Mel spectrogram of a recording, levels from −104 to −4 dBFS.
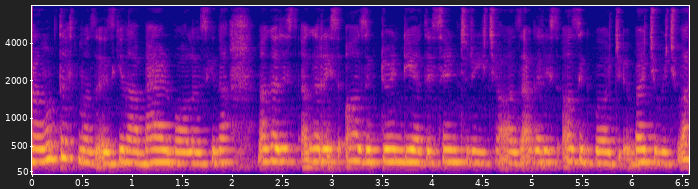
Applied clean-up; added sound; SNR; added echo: none; none; none; reverberation time 0.5 s.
